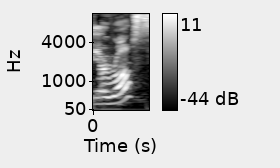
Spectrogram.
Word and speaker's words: Eros: the co-founder of a charity as well called e-r-o-s is it pronounced ross yes tell us about what you what you're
